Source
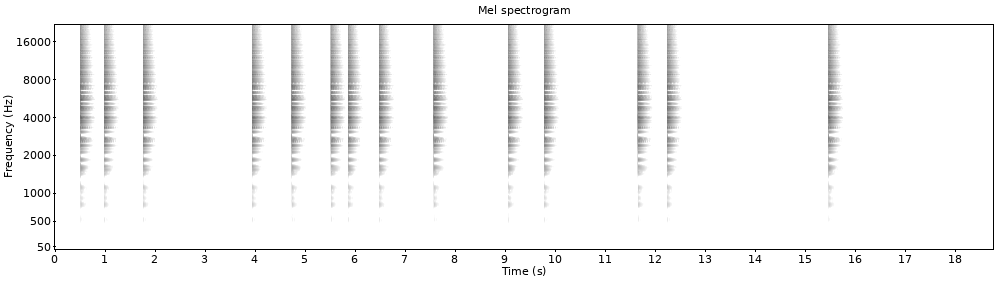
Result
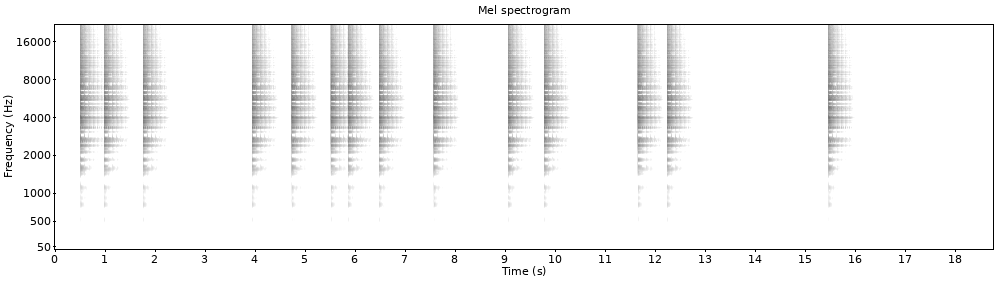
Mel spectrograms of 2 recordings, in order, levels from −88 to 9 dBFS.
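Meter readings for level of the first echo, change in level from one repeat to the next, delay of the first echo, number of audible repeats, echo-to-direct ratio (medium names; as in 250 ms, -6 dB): -14.0 dB, -6.0 dB, 83 ms, 4, -12.5 dB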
